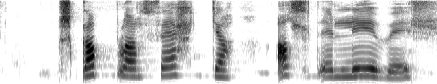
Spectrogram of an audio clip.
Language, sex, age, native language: Icelandic, male, 9, Icelandic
